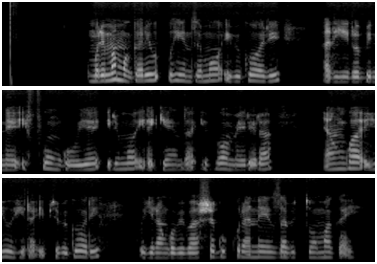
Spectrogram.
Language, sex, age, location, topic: Kinyarwanda, female, 25-35, Huye, agriculture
